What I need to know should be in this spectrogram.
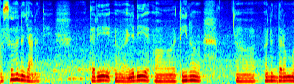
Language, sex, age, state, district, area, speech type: Sanskrit, male, 18-30, Maharashtra, Chandrapur, rural, spontaneous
